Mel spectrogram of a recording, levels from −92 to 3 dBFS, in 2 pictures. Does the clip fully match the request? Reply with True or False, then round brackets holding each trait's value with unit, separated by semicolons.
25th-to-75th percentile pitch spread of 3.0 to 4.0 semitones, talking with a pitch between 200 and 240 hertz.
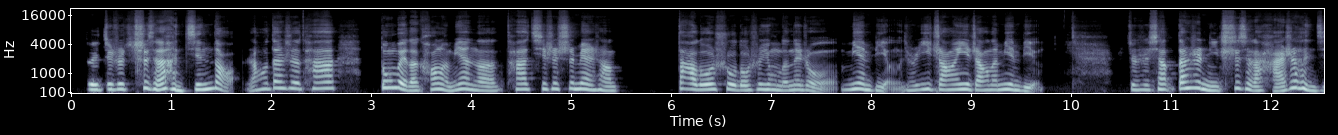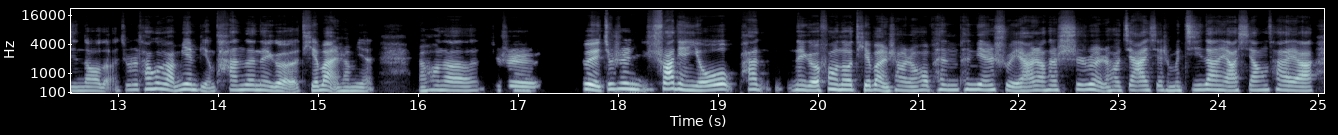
True (3.7 semitones; 220 Hz)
